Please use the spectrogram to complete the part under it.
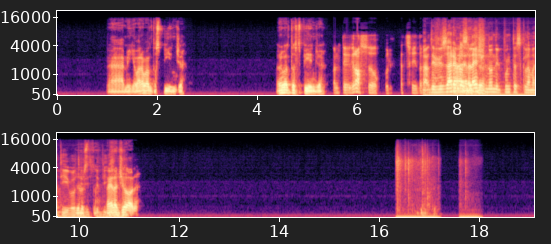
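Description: A young man talks calmly and close into a headset microphone, in bursts with pauses.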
